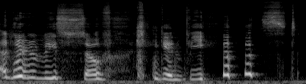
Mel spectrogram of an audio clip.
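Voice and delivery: high, slow words through laughter; cracking up at your own bit; real helpless laughter while talking; laughing. Real, not acted. Laughing at her own crying bit.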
